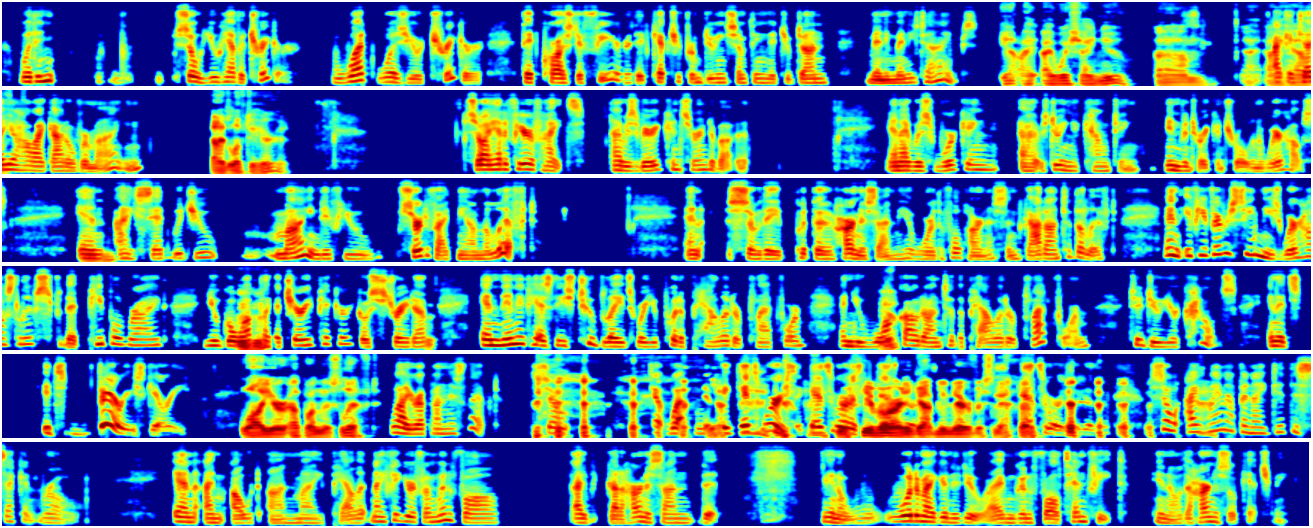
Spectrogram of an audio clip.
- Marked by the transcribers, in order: other background noise; tapping; stressed: "very"; laugh; laughing while speaking: "Yeah, you've you've, you already got me nervous now"; laugh; sniff
- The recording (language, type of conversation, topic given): English, unstructured, How do I notice and shift a small belief that's limiting me?
- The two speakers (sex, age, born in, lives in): female, 65-69, United States, United States; male, 70-74, Canada, United States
